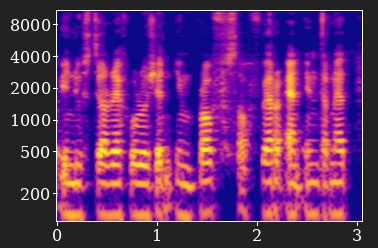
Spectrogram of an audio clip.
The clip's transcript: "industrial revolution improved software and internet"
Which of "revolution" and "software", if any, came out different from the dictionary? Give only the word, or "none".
revolution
